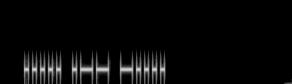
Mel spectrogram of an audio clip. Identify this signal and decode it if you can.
Morse code, heard as a keyed tone, about 30 wpm, 700 Hz. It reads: 5W6
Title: Three Challenging Letter-Number Combinations 30wpm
